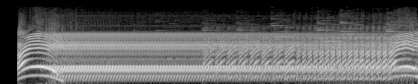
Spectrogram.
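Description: Electronic synthesizer intro sting: a loud buzzy chord that swoops up and back down as it starts, then holds, with a fast fluttering rising sweep building under it over the last two seconds.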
